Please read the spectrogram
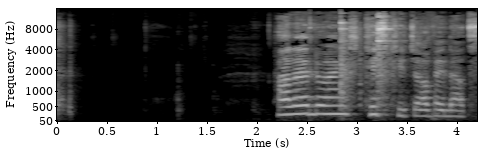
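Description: Near silence for about two seconds, then a woman's voice speaking.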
